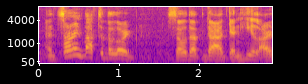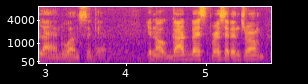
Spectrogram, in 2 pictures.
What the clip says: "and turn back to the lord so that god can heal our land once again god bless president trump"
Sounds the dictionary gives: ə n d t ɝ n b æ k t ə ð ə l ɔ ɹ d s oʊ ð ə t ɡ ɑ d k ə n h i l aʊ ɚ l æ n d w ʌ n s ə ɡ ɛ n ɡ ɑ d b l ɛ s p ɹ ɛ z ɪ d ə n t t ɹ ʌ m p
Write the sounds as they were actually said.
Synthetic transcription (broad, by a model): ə n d t ɝ n b æ k t ə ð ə l ɔ ɹ d s oʊ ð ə t ɡ ɑ d k ə n h i l aʊ ɚ l æ n d w ʌ n s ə ɡ ɛ n ɡ ɑ d b l ɛ s p ɹ ɛ s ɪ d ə n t t ɹ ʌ m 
